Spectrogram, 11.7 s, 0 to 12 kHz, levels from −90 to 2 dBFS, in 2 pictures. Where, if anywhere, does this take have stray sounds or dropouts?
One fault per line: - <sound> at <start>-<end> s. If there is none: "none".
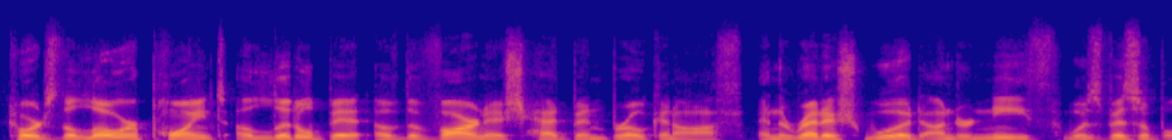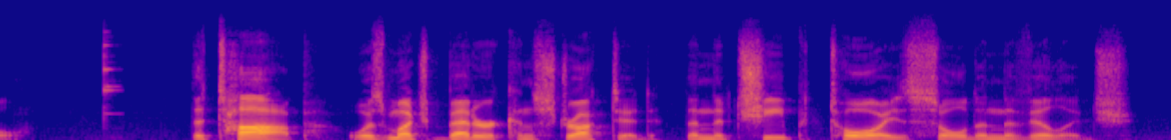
- tap at 6.4-6.5 s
